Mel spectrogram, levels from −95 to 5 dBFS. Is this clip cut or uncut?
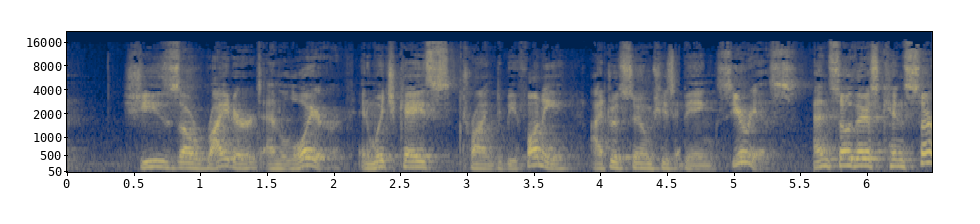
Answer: cut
